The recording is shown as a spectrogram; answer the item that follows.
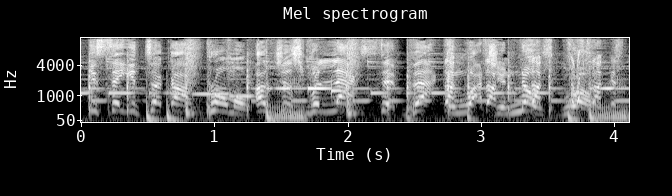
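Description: Hip hop track playing loudly, with heavy bass-drum hits about once a second under rapped vocals.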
